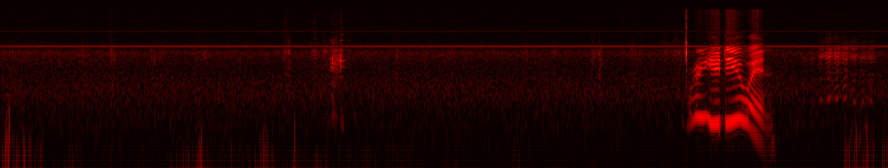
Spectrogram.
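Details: Three-week-old Nigerian Dwarf doeling being playful: a single loud wavering bleat near the end, after a long quiet stretch with faint rustles and a steady electrical whine; a woman talks to the kid afterward.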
